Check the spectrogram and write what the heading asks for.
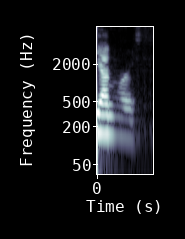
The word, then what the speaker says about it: Jungwirth: your last name cal It's actually youngworth youngworth I thought so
